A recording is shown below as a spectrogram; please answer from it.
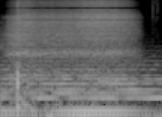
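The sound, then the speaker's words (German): A deep breath drawn in during a guided breathing exercise: one long, steady, breathy hiss lasting nearly two seconds before it stops abruptly, alone and fairly quiet. “Und dann atme mal tief ein”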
